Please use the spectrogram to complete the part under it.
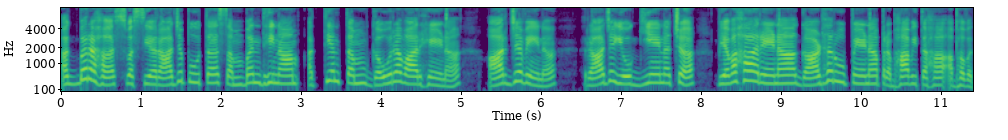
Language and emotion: Sanskrit, neutral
